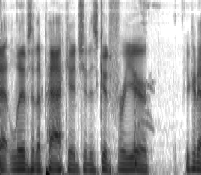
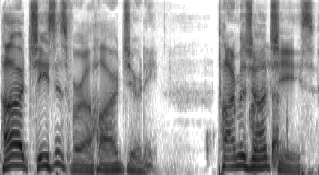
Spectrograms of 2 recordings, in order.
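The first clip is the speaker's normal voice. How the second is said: chipper 1950s ad; much slower than usual. Pretend. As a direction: sell it like a vintage commercial. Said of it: "the slogan for a commercial".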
